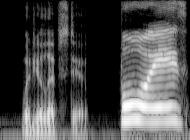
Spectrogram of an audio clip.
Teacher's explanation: A B is a bilabial sound, meaning it requires both lips.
